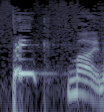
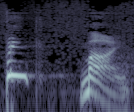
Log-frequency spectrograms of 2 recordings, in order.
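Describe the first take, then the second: First: Imitated movie villain, a touch higher; mock villain claiming it again. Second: A light imitation of a movie villain's grab; mock villain claiming it. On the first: Preacher imitating villain grabbing blanket, lightly voiced. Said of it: "that's what the villain would do". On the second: Preacher imitating Elmo movie villain, lightly voiced. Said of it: "he would go".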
